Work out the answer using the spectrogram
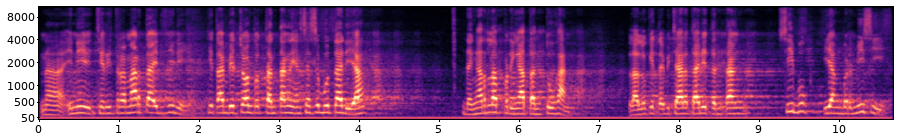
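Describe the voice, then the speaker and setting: A middle-aged male pastor, preaching a lively, teasing sermon in church. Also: sits high, normal speed. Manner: lively, teasing, mixes local words into his preaching. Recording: long church reverb.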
